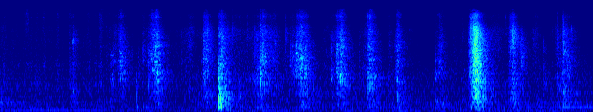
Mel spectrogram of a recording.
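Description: Hand rubbing and smoothing rehydrated clay over a patch in an old wall: a run of short scraping strokes, about two a second, with one louder stroke near the end.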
